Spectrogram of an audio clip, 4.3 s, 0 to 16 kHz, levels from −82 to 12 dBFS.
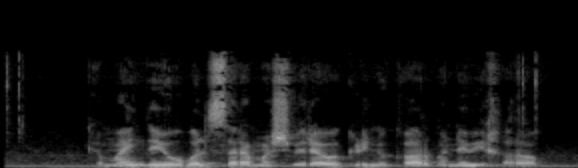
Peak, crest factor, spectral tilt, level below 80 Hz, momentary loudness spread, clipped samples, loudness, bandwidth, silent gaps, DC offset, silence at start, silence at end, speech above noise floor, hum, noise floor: -8 dBFS; 16 dB; -3.5 dB/octave; -62 dBFS; 8 LU; under 0.1%; -23 LUFS; 11.5 kHz; none; under 0.1%; 0.05 s; 0.05 s; 22 dB; none; -45 dBFS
